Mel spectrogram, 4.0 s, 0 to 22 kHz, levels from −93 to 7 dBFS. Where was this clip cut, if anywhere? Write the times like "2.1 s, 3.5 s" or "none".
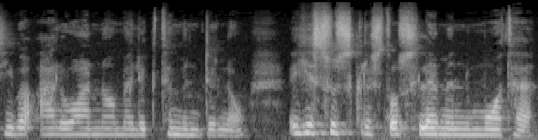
none

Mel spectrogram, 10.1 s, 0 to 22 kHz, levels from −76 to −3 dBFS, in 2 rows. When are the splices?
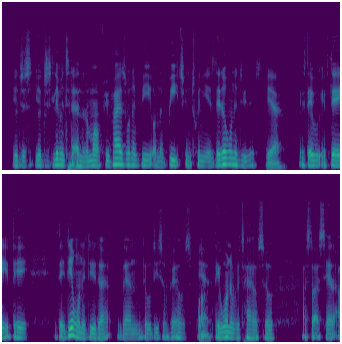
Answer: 1.6 s

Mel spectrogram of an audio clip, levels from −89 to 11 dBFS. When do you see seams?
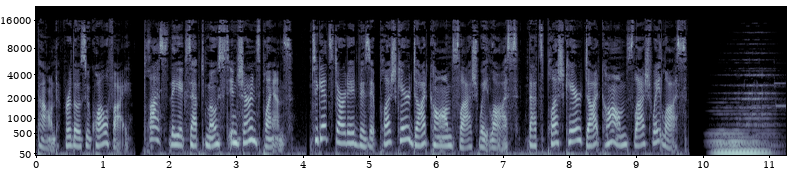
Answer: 10.1 s

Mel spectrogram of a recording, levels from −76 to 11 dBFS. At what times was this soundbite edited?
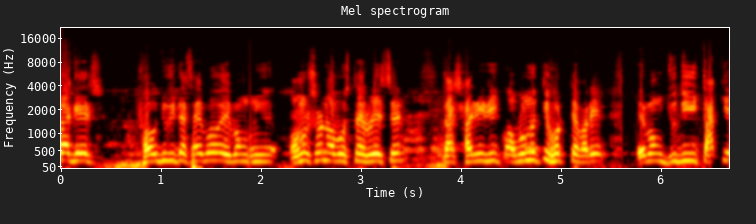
1.9 s, 5.6 s

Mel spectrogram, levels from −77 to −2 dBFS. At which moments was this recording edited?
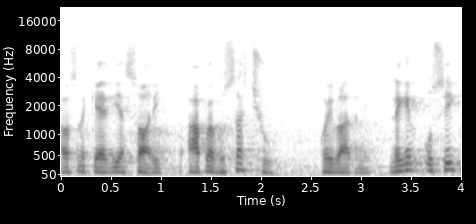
1.1 s, 3.1 s

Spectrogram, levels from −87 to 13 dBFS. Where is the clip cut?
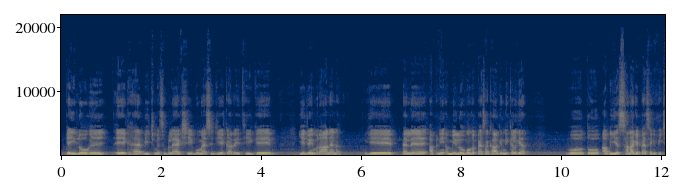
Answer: none

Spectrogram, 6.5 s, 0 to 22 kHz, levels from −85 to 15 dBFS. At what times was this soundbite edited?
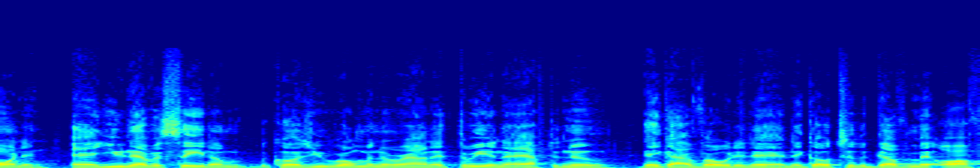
none

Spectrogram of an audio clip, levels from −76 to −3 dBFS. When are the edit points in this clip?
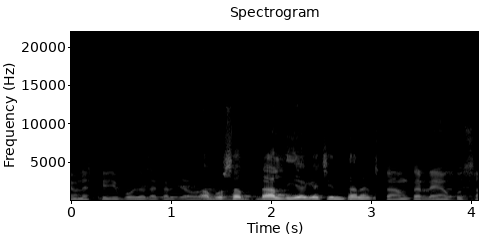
3.0 s

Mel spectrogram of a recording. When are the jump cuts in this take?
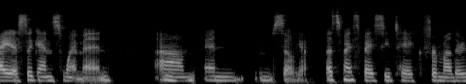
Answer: none

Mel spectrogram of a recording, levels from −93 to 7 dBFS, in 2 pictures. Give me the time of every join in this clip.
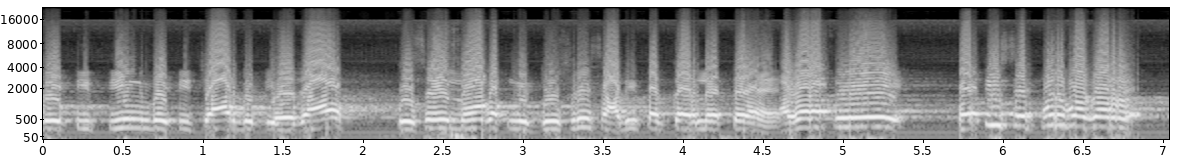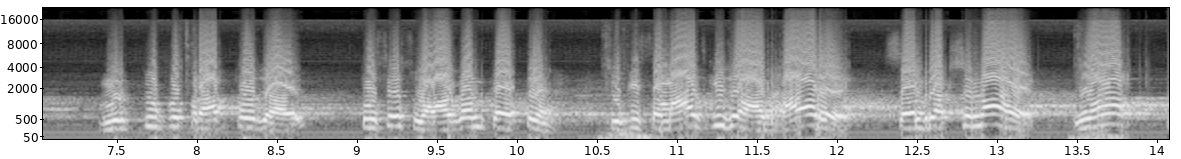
4.6 s, 10.5 s

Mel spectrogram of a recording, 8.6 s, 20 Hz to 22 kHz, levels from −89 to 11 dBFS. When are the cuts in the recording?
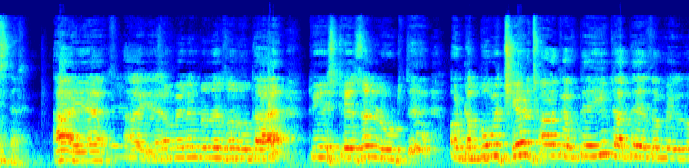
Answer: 1.9 s

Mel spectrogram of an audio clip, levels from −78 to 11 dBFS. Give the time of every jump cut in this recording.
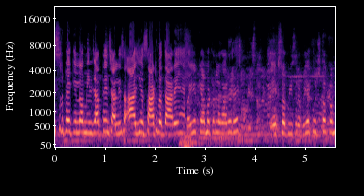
2.5 s

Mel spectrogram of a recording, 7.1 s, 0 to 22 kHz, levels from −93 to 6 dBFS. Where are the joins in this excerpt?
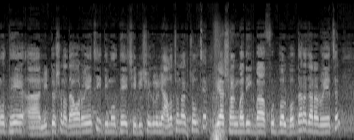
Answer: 4.2 s

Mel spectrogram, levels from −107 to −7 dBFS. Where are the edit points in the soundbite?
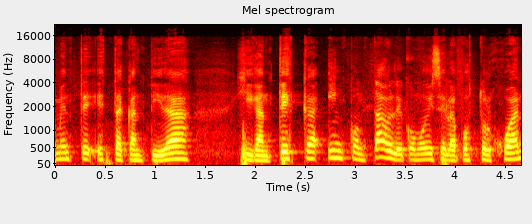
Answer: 1.9 s

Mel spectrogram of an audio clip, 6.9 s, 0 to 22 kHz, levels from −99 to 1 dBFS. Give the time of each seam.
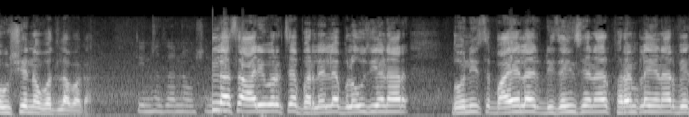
2.1 s

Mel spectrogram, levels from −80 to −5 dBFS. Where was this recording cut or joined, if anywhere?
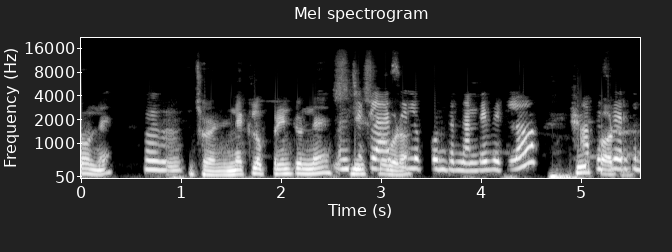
none

